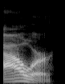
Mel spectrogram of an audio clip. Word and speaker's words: hour: the letter for example we say an hour because hour starts with a silent h and sounds like hour next we have the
